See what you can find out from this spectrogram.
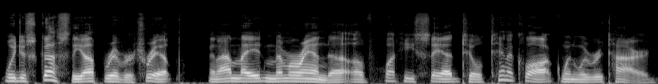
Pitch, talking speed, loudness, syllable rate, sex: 130 Hz, 180 wpm, -16 LUFS, 4.7 syllables/s, male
